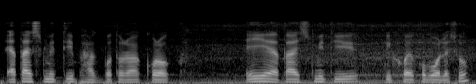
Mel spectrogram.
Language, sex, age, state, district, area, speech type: Assamese, male, 18-30, Assam, Kamrup Metropolitan, rural, spontaneous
